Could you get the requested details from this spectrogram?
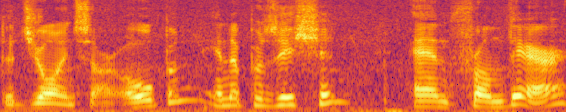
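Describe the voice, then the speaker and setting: At a moderate pace, a man talks in a high pitch with noticeable background noise behind him. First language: not English. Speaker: tai chi teacher. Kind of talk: tutorial.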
